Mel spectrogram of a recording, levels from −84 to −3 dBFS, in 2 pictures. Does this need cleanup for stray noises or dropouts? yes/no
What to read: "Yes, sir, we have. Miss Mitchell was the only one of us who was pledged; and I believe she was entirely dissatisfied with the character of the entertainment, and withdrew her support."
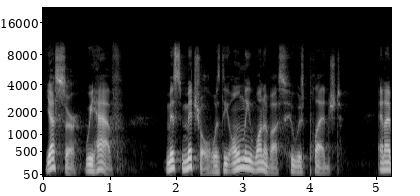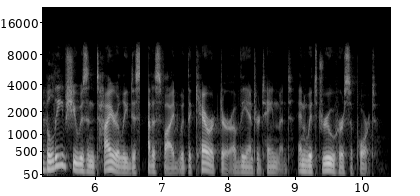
yes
